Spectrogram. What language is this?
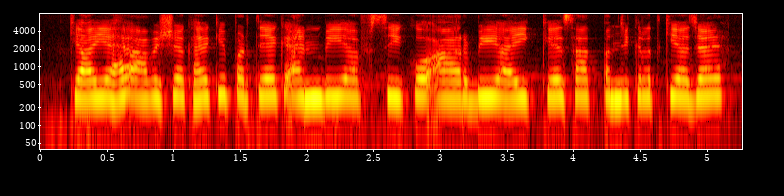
Hindi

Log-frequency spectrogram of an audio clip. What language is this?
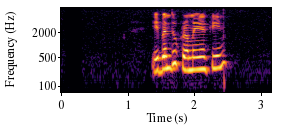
Sinhala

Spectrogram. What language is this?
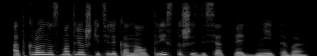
Russian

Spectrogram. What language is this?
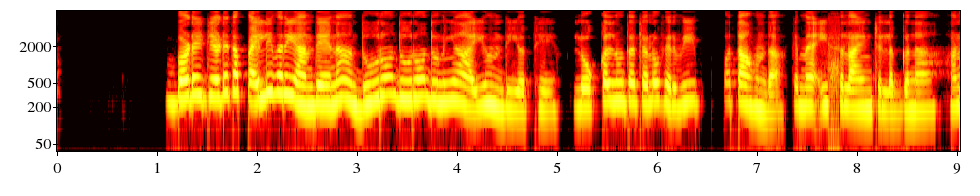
Punjabi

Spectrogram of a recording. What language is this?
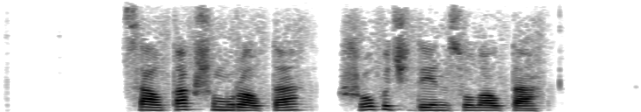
Mari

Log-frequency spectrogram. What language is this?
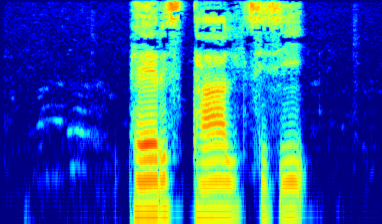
Oromo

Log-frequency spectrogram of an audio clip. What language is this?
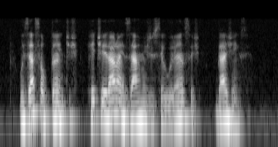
Portuguese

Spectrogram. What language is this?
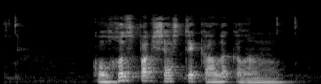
Mari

